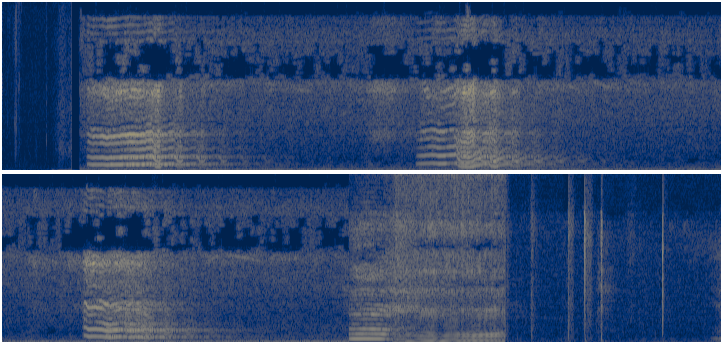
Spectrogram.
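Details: Snoring cat, breaths drawn as whistly, wavering nasal tones roughly every three and a half seconds, each with a buzzy harmonic edge, over a steady low hum; a different, descending wheezy sound cuts in briefly near the end.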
